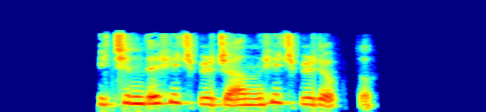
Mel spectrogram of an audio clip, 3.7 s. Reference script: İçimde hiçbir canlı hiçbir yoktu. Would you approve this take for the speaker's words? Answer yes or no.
yes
